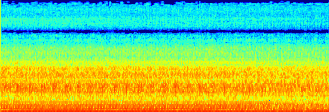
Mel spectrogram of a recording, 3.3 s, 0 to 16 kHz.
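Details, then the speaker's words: Mercedes 190SL Solex carburetor on test: a low idle pulsing that starts to stumble as the idle mixture screw is turned in too far, then recovers when it is backed out to the best idle. "again you can hear the idle degrading and back it out and then here easy Idol degrading"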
